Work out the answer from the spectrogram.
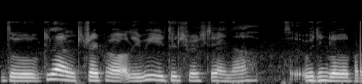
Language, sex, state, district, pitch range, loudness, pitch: Nagamese, female, Nagaland, Dimapur, 165-185 Hz, -16 LUFS, 175 Hz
